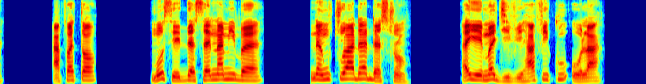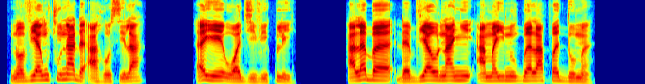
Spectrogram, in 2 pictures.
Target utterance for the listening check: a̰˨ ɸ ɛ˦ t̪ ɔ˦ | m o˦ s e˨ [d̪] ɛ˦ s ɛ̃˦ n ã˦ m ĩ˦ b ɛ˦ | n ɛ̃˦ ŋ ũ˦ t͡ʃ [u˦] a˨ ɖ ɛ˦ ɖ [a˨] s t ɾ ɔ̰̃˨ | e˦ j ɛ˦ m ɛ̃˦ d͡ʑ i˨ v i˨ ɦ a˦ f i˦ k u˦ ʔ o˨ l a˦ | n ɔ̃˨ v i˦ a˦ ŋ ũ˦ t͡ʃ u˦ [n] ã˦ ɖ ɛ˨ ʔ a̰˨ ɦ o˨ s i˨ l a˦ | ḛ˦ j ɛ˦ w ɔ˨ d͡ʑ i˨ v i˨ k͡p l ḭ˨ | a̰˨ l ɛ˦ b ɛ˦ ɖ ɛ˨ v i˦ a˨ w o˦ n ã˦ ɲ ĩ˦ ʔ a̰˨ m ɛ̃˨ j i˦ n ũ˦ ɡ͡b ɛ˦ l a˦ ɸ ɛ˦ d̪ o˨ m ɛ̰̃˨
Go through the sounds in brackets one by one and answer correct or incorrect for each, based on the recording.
correct, correct, incorrect, correct

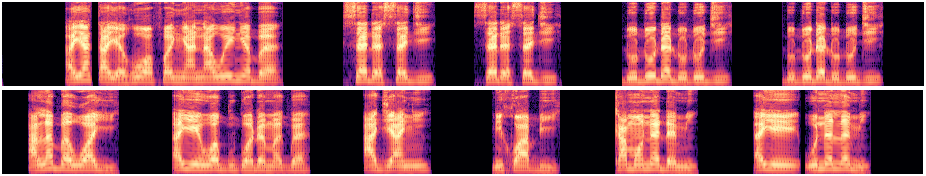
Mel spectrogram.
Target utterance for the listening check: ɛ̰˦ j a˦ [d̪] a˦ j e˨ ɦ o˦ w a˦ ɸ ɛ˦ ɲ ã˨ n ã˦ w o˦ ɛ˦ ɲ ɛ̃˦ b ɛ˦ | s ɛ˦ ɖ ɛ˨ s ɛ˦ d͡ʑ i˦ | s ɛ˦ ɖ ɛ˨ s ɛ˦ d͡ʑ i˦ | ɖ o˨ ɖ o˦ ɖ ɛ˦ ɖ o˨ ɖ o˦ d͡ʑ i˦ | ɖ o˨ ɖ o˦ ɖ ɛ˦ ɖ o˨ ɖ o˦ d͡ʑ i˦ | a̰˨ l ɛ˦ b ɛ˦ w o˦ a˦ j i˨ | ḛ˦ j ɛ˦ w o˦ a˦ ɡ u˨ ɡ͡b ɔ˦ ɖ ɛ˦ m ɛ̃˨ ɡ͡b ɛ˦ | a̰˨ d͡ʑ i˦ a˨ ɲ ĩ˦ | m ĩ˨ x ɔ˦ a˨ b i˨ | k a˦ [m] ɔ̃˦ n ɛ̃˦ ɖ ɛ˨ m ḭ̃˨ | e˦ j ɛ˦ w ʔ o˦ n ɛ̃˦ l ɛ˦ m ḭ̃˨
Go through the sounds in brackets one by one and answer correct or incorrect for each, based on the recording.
incorrect, correct

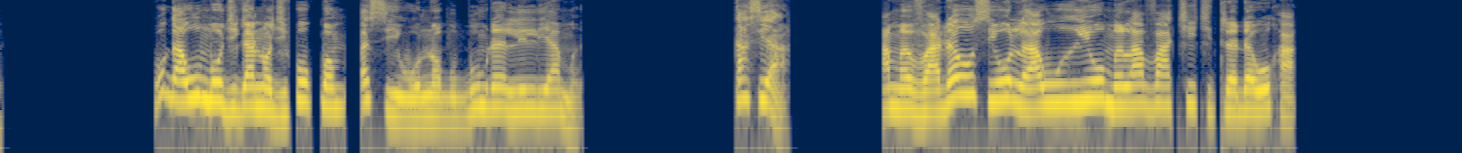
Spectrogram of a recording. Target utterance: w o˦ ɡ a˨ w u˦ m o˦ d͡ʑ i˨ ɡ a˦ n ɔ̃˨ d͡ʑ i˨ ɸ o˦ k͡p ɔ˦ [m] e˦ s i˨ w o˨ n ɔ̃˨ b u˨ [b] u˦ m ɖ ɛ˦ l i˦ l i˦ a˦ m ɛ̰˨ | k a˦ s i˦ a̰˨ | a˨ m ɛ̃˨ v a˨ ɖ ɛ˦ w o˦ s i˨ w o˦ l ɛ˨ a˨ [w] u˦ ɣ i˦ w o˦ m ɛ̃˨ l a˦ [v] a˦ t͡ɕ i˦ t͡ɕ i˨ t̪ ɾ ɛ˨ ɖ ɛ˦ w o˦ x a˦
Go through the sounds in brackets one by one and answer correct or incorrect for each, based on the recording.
correct, correct, correct, correct

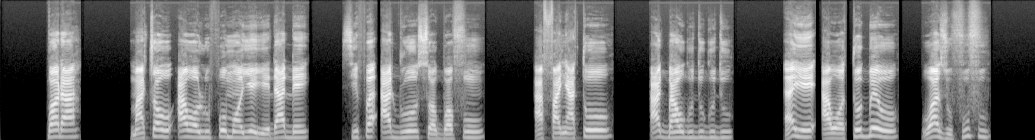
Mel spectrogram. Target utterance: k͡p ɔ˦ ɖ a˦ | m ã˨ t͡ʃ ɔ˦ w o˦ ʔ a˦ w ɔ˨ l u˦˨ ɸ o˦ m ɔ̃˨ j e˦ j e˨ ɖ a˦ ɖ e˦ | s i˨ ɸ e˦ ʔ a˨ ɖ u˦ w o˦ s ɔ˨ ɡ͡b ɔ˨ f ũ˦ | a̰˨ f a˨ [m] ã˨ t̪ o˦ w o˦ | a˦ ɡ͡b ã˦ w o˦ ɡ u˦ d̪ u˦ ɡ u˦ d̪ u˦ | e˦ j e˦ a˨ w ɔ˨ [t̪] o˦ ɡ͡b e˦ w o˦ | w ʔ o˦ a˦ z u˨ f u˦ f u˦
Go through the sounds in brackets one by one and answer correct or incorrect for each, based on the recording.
incorrect, correct

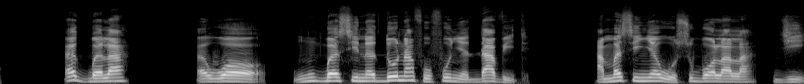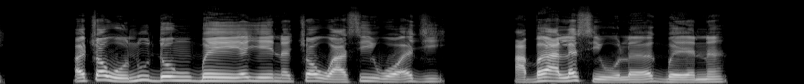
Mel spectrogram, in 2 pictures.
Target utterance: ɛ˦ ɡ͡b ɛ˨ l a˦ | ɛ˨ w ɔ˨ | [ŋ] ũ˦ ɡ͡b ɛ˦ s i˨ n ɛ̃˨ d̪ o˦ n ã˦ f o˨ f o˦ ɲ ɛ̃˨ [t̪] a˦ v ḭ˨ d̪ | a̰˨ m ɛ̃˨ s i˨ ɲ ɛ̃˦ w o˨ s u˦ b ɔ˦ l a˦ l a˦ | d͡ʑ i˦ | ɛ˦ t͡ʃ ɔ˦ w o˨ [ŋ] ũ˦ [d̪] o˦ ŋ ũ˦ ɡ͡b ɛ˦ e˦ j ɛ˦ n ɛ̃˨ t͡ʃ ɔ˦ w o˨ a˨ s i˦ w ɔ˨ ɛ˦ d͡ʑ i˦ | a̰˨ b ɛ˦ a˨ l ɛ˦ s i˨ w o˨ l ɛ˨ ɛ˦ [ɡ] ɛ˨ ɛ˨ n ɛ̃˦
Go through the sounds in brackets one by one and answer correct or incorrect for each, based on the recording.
correct, incorrect, incorrect, correct, incorrect

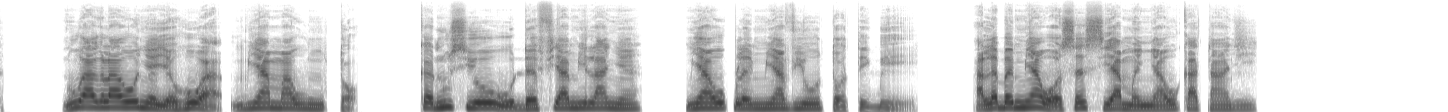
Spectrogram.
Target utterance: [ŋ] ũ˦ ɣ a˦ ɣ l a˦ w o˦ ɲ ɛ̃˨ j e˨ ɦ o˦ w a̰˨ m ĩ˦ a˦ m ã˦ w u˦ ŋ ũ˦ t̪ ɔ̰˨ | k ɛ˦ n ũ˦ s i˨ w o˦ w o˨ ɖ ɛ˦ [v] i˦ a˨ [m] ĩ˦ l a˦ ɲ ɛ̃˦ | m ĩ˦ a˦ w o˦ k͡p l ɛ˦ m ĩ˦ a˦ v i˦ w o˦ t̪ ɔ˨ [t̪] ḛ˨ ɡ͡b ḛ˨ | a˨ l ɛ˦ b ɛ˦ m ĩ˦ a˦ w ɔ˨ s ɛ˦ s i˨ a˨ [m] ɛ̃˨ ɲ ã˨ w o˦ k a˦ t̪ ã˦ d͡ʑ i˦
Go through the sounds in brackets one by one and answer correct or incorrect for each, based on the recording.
incorrect, incorrect, correct, correct, correct

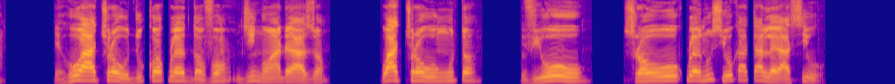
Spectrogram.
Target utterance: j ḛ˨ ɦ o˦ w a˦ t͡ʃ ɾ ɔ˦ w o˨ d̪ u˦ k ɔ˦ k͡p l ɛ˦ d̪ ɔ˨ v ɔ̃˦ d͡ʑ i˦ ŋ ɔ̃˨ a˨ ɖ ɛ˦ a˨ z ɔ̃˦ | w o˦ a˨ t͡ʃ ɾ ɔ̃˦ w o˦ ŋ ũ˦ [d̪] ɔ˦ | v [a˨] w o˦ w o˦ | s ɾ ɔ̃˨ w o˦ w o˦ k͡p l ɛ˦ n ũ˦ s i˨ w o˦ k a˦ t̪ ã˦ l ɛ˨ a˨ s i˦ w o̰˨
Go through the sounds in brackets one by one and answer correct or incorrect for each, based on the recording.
incorrect, incorrect

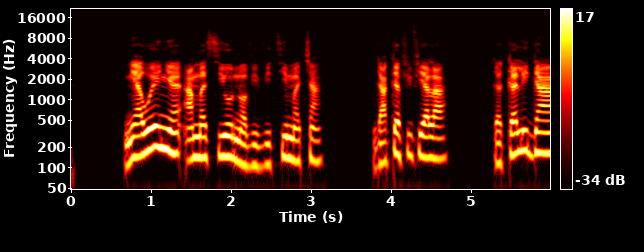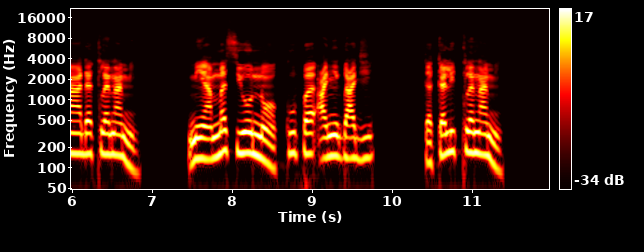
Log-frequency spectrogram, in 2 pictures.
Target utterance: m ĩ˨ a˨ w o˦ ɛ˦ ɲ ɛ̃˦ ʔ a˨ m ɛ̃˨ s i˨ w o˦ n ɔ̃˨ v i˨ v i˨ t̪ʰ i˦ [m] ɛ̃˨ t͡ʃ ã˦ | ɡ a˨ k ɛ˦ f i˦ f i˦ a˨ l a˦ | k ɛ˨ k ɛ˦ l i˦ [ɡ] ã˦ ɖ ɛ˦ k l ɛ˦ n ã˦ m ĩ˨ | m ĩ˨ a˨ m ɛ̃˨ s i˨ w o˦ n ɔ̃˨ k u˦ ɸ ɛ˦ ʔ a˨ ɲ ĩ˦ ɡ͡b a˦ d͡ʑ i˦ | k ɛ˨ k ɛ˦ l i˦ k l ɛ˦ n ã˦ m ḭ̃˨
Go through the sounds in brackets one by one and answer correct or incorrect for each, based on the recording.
correct, correct

